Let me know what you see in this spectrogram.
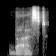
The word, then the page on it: burst: Indian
